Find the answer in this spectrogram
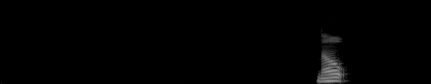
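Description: Near silence, with a faint short noise about two seconds in and one short spoken word near the end.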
